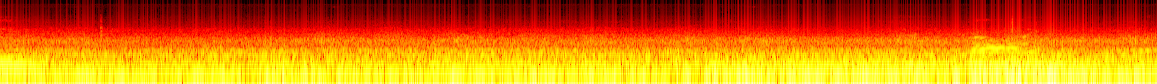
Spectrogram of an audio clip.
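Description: Steady low rumble of a car's engine and tyres heard from inside the cabin while driving, with a brief voice near the end.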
